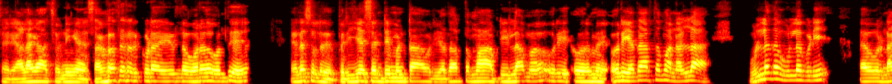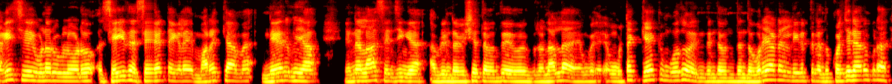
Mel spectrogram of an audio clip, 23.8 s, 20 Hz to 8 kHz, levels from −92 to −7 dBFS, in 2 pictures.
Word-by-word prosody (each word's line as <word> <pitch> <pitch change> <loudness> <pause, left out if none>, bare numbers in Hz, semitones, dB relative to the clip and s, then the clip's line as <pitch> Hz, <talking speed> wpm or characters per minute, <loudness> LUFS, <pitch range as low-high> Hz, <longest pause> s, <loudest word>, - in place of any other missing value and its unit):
சரி 105 -2 -6
அழகா 120 +3 +4 0.2
சொன்னீங்க. 115 0 +1 0.2
சகோதரர் 145 +7 +1
கூட 140 - +2 0.2
இருந்த 130 0 -1
உறவ 140 +2 +4
வந்து 130 -1 -1 0.8
என்ன 135 - +3
சொல்றது, 120 -6 +1
பெரிய 115 +4 +1 0.2
சென்டிமென்ட் 125 -1 +1
டா, 125 - +4 0.2
ஒரு 110 - -8
எதார்த்தமா 125 +2 0
அப்டி 120 +2 -5
இல்லாம 130 +2 0 0.3
ஒரு, 140 0 -4 0.2
ஒமே 120 -1 +3 0.2
ஒரு 145 +2 +3
எதார்த்தமா 165 +3 -1
நல்லா, 150 +4 +2 0.8
உள்ளத 215 +3 +1 0.2
உள்ளபடி 165 0 -2 0.6
அ, - - +5
ஒரு 125 -1 -2
நகைச்சுவை 170 +4 +1
உணர்வுகளோடும், 145 -1 +1 0.2
செய்த 160 +5 +3
சேட்டைகளை 140 -1 0 0.2
மறைக்காம, 140 +1 0 0.3
நேர்மையா, 145 0 +2 0.5
என்னெல்லாம் 140 +4 +1
செஞ்சீங்க 135 -1 -2 0.3
அப்டின்ற 125 +1 +1
விஷயத்த 135 +3 -1
வந்து 130 +2 -2 0.6
நல்ல 140 +4 +1 0.3
உங்ககிட்ட 125 +2 -3 0.2
கேட்கும்போது 165 -1 0 0.2
இந்த, 130 0 -6
இந்த, 125 0 -1
இந்த 125 0 +2
உரையாடல் 170 +3 +2
நிகழ்த்தன 145 -2 -3 0.2
கொஞ்ச 140 +4 +3
நேரம் 170 +1 0
கூட 170 - +2
135 Hz, 120 wpm, -23 LUFS, 125-150 Hz, 0.8 s, அ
